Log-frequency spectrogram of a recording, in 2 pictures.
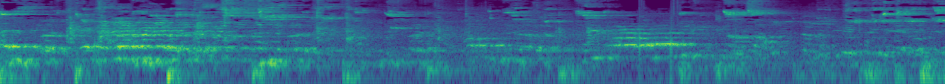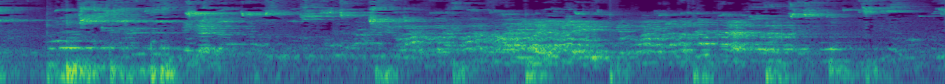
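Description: Young players shout and call out to each other.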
